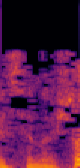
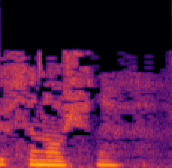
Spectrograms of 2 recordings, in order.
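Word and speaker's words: всенощное: А как вот, кстати, правильно, всеночное или всеночное? – По-церковно-славянски всеночное. – Всеночное. А мы, как правило, употребляем всеночное.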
